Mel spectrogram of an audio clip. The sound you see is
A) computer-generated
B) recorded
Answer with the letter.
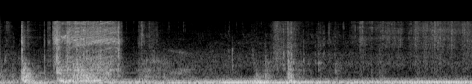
B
